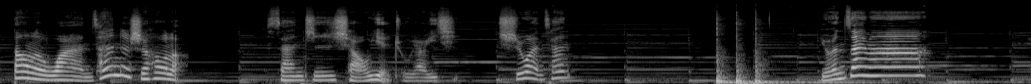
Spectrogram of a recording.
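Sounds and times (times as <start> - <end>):
speech: 0.2 - 2.0, 2.7 - 5.8, 8.2 - 9.3
knocking on a door: 7.2 - 7.8.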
